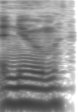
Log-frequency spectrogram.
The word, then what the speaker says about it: enum: And I say enum here I think by default, but that's not how it's pronounced in enumeration. So some people say enume.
